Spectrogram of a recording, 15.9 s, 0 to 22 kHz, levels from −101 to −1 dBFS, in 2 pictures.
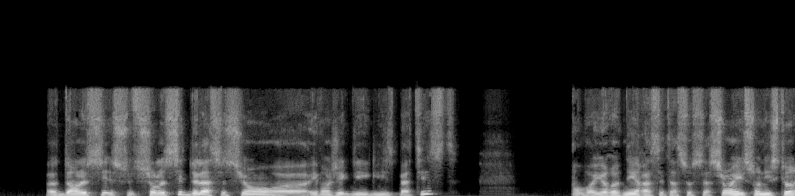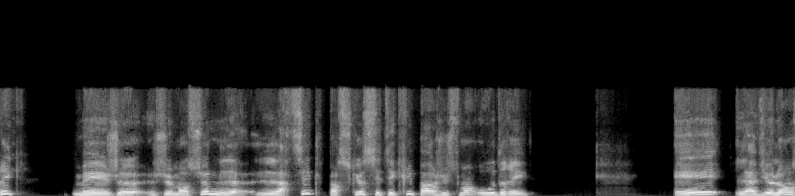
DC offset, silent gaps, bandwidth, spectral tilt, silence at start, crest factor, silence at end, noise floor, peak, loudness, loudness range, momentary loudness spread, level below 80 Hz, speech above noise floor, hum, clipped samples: under 0.1%; none; 12.5 kHz; -6 dB/octave; 0.45 s; 16 dB; 0 s; -84 dBFS; -4 dBFS; -20 LUFS; 8 LU; 13 LU; -70 dBFS; 65 dB; none; under 0.1%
